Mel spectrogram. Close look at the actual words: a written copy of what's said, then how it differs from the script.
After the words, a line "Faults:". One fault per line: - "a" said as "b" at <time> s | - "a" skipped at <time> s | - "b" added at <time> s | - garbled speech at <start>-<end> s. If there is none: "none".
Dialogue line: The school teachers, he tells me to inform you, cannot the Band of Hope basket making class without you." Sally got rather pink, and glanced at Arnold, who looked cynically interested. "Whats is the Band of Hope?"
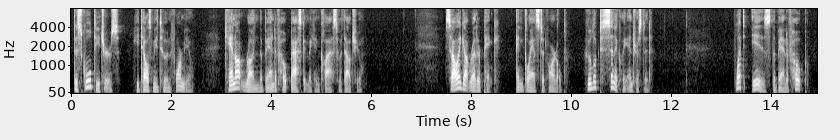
The school teachers, he tells me to inform you, cannot run the Band of Hope basket making class without you." Sally got rather pink, and glanced at Arnold, who looked cynically interested. "What is the Band of Hope?"
Faults:
- "run" added at 3.5 s
- "Whats" said as "What" at 13.3 s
